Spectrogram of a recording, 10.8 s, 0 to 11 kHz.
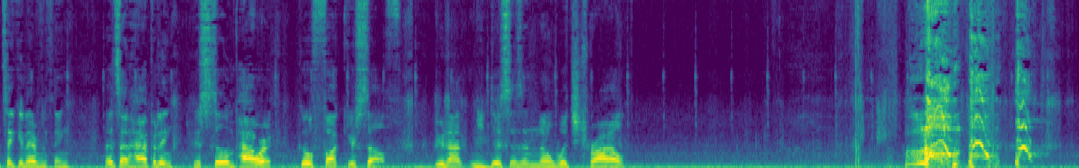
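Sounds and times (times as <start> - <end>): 
speech: 0.0 - 6.4, 9.0 - 9.8
person coughing: 9.0 - 10.5
person clearing throat: 9.1 - 10.5.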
